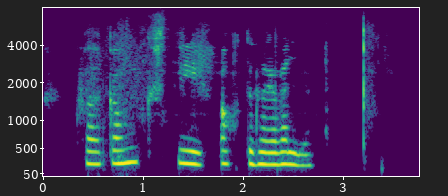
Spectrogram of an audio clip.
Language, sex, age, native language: Icelandic, female, 18-19, Icelandic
